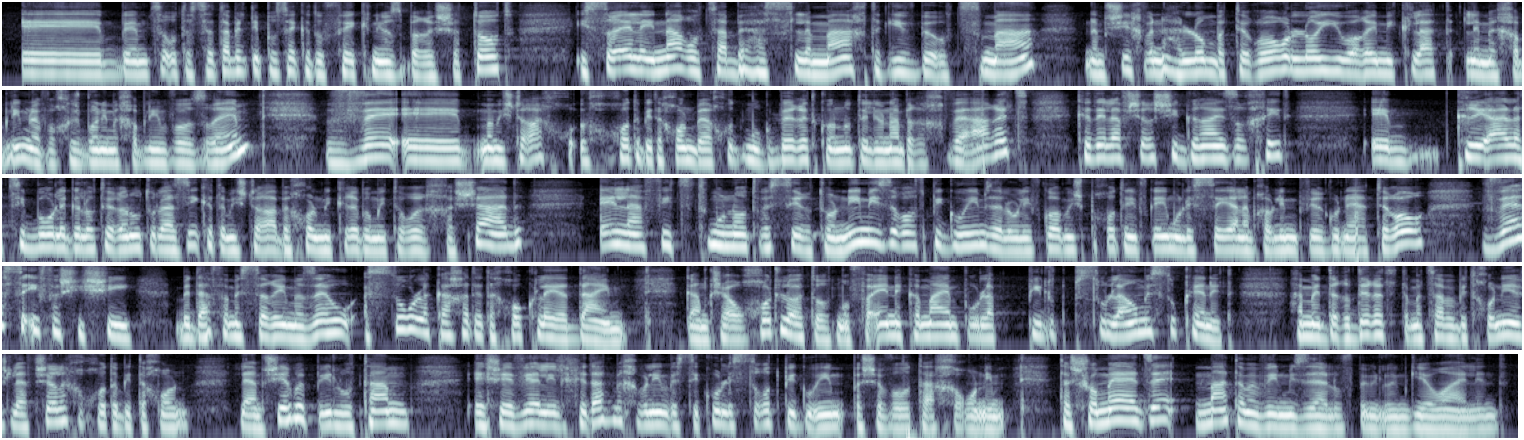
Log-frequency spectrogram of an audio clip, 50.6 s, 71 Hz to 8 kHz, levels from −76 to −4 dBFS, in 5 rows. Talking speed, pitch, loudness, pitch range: 140 wpm, 155 Hz, -15 LUFS, 140-170 Hz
